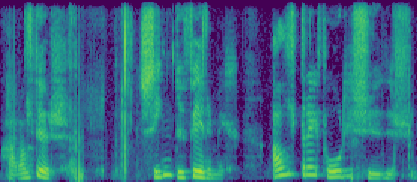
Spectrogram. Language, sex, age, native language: Icelandic, female, 12, Icelandic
